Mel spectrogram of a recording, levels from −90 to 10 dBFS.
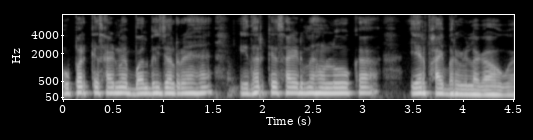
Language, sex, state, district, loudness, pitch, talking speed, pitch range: Hindi, male, Jharkhand, Palamu, -16 LUFS, 145 Hz, 290 wpm, 135-155 Hz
